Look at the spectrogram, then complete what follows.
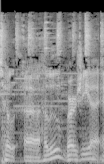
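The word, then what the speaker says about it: Hailu Mergia: And then before that, we heard from Halu Mergio. I'm not pronouncing that correctly. I apologize for that. It was Halu Mergia and the Dalak Band.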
